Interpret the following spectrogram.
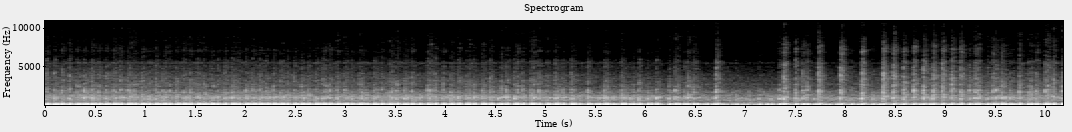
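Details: Cub Cadet Super LT1554 lawn tractor, 27 hp Kohler V-twin, 500+ hours, after head gasket replacement and new oil, fuel and air filters: loud uneven clatter with wavering beat; runs rough, owner guesses carburetor needs cleaning.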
